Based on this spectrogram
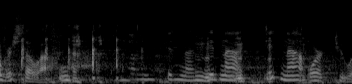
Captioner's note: speakers laughing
